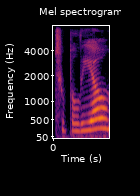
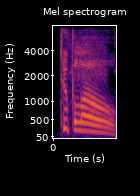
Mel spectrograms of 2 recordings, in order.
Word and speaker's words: Tupelo: in oh I'm not going to pronounce this tupo Mississippi t p l o Mississippi Tupelo is rising Tupelo thank you ly from College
